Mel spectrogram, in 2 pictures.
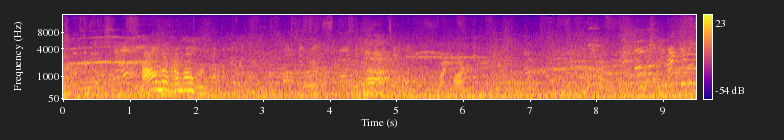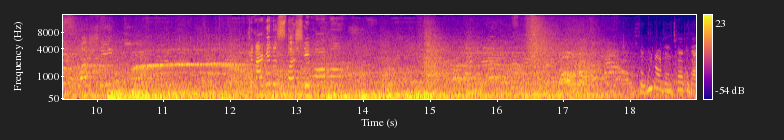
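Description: A crowd chatters in a large echoing indoor hall.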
